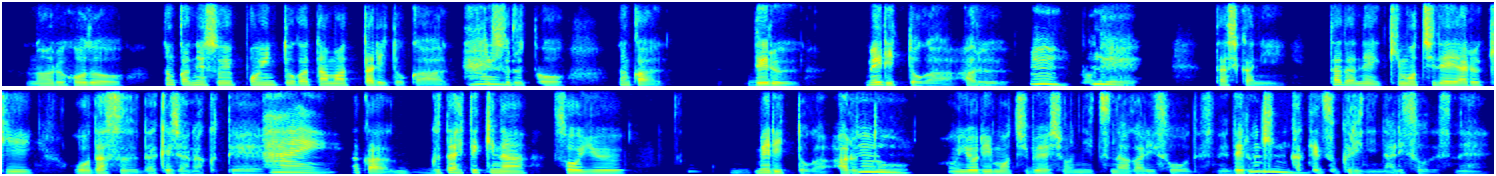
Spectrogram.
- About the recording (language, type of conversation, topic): Japanese, advice, モチベーションを取り戻して、また続けるにはどうすればいいですか？
- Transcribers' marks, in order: other noise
